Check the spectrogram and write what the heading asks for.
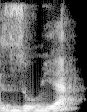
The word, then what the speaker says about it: Sonja: I said Sonja. So you think, oh, Yeah. is letter S Z?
